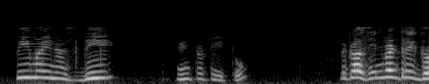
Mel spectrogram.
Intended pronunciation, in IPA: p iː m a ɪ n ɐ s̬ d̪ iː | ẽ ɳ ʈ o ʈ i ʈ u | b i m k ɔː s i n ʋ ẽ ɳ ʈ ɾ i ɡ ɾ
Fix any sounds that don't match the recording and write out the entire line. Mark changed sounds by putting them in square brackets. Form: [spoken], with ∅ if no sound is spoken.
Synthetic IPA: p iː m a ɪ n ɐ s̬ d̪ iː | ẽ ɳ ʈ [u] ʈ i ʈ u | b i [∅] k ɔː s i n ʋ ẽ ɳ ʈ ɾ i ɡ ɾ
